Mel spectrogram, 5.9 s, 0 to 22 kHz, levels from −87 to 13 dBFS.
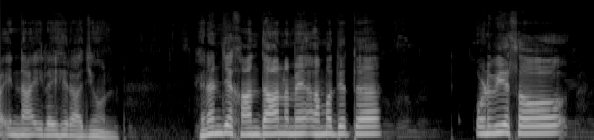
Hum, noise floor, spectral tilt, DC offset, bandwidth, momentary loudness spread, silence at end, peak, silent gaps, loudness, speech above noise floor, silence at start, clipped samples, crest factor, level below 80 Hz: none; -68 dBFS; -7.5 dB/octave; under 0.1%; 12 kHz; 8 LU; 0.25 s; -12 dBFS; none; -25 LUFS; 44 dB; 0 s; under 0.1%; 14 dB; -64 dBFS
